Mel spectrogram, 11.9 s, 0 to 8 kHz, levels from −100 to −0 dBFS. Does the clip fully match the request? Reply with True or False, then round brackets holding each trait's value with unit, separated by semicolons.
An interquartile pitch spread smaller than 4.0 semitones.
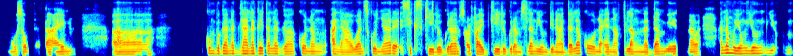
True (2.6 semitones)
